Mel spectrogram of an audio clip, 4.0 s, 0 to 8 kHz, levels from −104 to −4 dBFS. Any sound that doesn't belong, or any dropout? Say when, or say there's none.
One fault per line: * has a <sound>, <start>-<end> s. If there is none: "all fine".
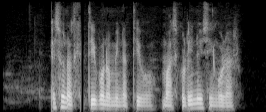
* has a dropout, 1.2-1.3 s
